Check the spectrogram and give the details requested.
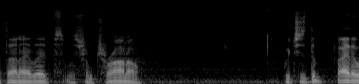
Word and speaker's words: Toronto: the Toronto stuff it's Toronto yeah the the second T is swallow exactly is silent Toronto Toronto yeah Toronto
